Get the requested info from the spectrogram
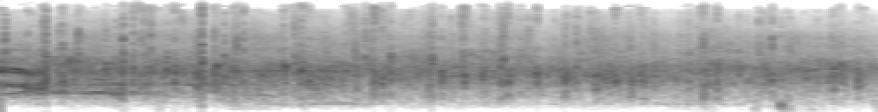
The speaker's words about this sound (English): And if you went on the trip this past week, could you guys stand up if you went on the trip? Check it out, give them a little round of applause.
